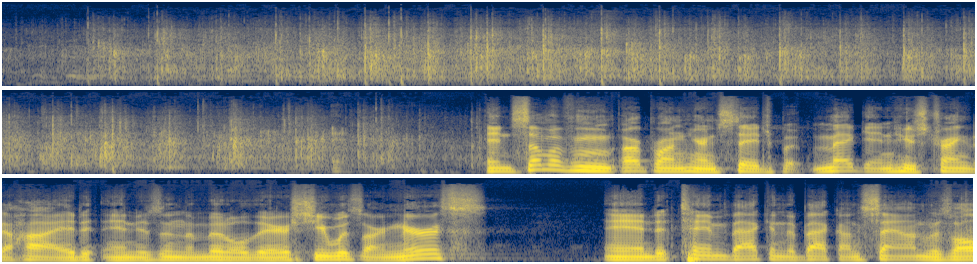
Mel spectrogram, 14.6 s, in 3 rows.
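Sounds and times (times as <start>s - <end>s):
applause: 0.0s - 7.5s
speech: 7.3s - 14.5s.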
